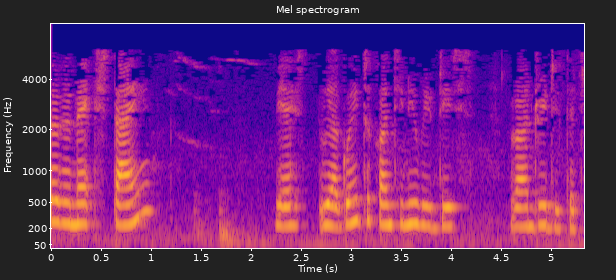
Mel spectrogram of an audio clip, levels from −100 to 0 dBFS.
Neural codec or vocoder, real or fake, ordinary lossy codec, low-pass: none; real; MP3, 24 kbps; 7.2 kHz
